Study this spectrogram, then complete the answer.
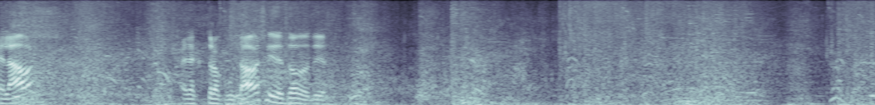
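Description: Blows and clashes of a fight ring out.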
